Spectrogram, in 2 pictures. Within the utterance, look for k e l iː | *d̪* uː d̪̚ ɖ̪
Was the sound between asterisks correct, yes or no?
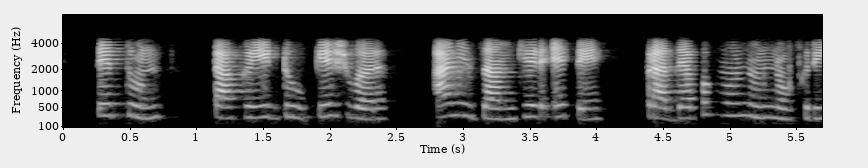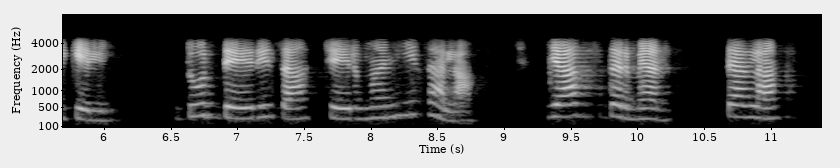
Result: yes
